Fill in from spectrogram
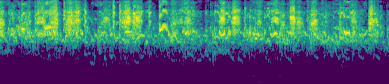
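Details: Budgerigars in an aviary colony singing and chirping: dense, continuous warbling chatter of many birds, bright twittering notes overlapping without pause.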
